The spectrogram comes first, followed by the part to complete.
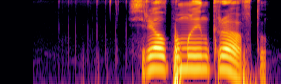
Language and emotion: Russian, positive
